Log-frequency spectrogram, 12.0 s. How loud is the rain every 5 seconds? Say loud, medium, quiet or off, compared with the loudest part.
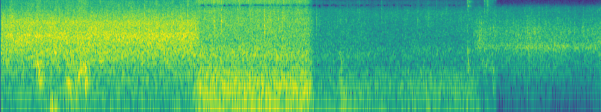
loud, medium, quiet.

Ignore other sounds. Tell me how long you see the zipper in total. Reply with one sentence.
The zipper can be heard for 2 seconds in total.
